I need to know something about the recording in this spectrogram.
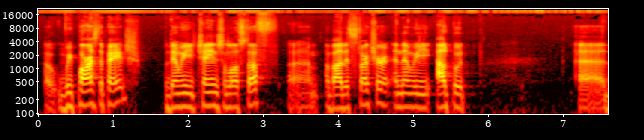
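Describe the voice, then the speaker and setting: Bright-voiced man giving a tech talk. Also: mid-range voice, creaky, clean tone. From Netherlands. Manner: casual, filler-heavy, wry asides. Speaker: conference speaker. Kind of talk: technical conference talk. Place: conference hall.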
